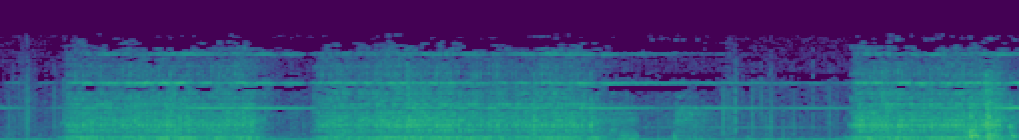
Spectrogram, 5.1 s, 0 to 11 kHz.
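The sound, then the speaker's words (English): An old-fashioned telephone bell rings loudly in an office in several long, buzzing bursts separated by short pauses, with no voices. “I was multiplying 48 by 7 when... on the phone.”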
